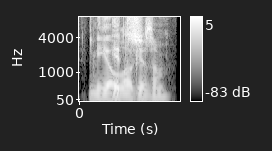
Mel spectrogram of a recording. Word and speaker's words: neologism: Neologism?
